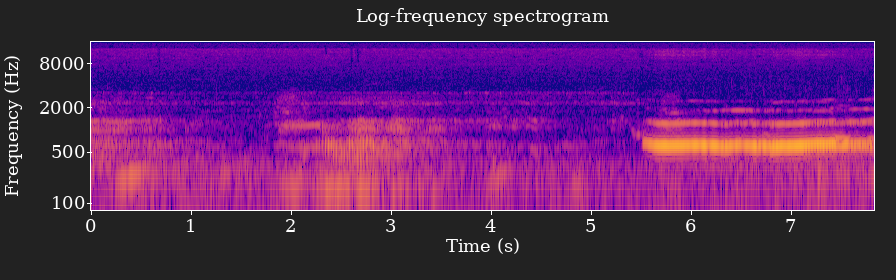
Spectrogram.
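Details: Humpback whale song: soft low groans and upsweeps give way to a loud, sustained, pure-toned whistle that holds a steady pitch for the last two seconds.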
